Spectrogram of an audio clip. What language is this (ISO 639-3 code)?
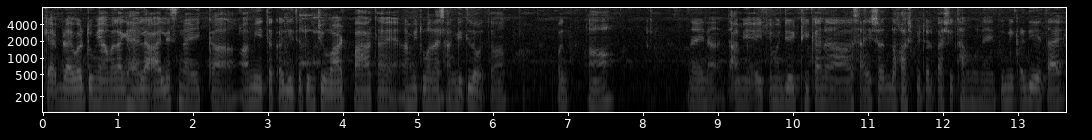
mar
